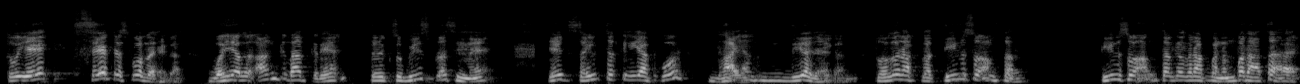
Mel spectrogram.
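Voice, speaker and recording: A man's voice: high voice, low-quality recording. A young man running an exam coaching channel, explaining scores to viewers in a chatty lesson style and repeating each key number. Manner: repeats key figures, addresses viewers as friends. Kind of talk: explanatory exam-prep video.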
